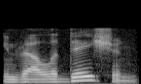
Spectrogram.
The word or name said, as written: invalidation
